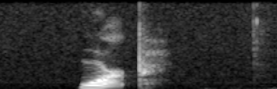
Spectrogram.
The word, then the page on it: warp: American English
